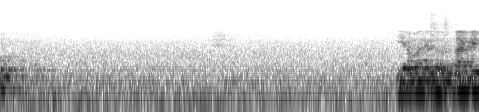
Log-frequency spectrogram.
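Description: A man sings slowly through a microphone, heard over loudspeakers.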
